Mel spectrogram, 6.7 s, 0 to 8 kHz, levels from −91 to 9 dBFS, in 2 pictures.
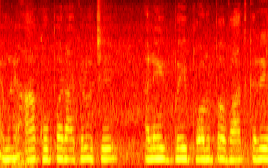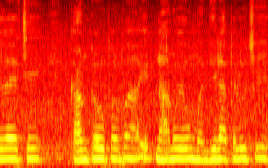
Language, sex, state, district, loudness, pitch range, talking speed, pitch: Gujarati, male, Gujarat, Gandhinagar, -17 LUFS, 175-185 Hz, 205 wpm, 180 Hz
